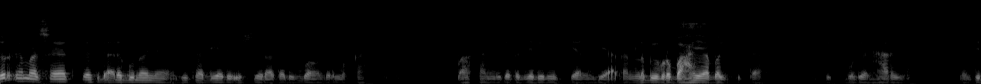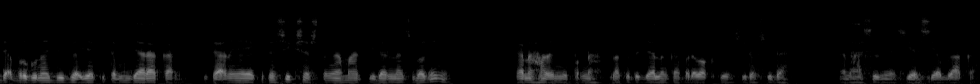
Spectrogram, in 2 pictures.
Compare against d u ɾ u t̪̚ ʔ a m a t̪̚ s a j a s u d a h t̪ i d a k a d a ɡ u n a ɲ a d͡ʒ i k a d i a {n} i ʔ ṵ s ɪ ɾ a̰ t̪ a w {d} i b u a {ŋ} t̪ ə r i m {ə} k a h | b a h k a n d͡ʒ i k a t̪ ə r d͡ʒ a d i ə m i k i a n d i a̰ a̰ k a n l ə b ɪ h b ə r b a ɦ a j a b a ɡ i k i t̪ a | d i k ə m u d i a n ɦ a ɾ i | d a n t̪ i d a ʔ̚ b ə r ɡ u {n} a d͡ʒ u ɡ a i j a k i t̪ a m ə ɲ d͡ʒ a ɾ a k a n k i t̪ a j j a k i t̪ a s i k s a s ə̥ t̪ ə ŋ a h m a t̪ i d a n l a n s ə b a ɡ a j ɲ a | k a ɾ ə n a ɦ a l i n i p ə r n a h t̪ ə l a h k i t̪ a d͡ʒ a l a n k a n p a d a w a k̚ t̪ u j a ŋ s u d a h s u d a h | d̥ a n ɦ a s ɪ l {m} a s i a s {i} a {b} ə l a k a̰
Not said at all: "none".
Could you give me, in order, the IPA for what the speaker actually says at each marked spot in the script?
d, d, ŋ, ə, n, ɲ, i, b

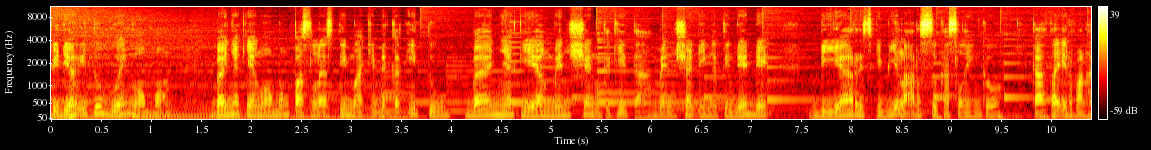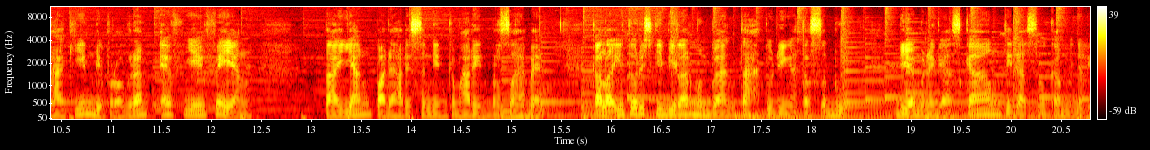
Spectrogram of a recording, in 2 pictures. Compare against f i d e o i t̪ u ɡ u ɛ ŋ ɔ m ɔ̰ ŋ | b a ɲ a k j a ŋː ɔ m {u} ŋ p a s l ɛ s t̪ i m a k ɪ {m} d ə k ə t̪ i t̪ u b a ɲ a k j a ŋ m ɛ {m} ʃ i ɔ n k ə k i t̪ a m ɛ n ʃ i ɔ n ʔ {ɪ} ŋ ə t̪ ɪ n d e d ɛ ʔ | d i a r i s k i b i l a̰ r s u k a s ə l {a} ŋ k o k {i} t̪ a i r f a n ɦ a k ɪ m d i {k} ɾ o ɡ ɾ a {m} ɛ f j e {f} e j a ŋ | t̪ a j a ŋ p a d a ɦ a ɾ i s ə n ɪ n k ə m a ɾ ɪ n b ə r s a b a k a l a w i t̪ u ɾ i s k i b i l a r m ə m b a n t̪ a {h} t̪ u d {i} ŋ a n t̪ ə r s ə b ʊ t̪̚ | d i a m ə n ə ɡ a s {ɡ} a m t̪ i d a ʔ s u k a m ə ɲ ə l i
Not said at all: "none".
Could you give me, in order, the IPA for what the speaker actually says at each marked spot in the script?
ɔ, n, n, i, i, a, p, m, f, h, i, k

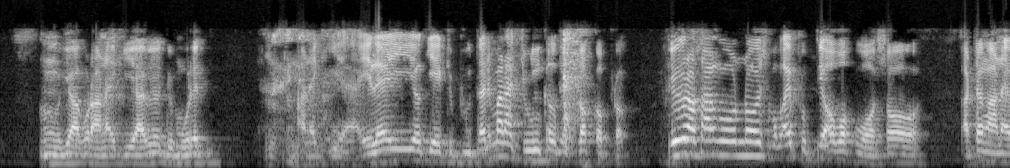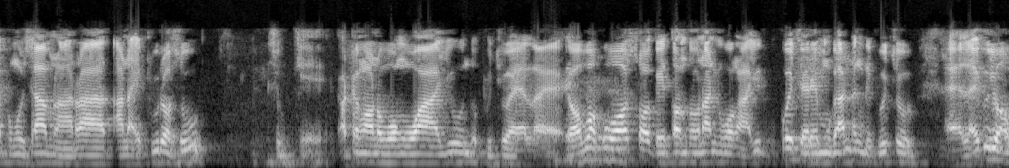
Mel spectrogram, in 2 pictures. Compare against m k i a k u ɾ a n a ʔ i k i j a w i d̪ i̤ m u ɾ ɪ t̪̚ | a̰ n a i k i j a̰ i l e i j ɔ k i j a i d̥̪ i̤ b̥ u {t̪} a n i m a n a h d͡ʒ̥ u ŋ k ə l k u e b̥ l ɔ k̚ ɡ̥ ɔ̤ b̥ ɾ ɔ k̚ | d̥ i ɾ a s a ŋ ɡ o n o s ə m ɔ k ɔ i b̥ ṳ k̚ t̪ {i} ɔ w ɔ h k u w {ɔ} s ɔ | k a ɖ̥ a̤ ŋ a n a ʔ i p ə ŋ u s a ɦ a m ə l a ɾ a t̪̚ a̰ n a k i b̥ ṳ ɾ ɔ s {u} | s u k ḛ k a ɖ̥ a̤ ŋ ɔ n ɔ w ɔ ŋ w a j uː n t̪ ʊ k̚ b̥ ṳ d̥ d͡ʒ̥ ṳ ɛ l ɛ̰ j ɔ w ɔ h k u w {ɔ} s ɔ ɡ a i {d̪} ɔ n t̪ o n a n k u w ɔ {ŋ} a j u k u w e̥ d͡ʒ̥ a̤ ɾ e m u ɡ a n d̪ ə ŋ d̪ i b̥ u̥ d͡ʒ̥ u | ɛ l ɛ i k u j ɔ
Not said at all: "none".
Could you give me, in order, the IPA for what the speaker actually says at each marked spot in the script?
t̪, i, ɔ, u, ɔ, t̪, ŋ

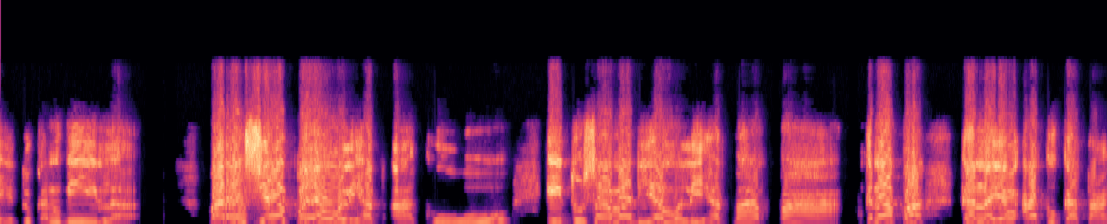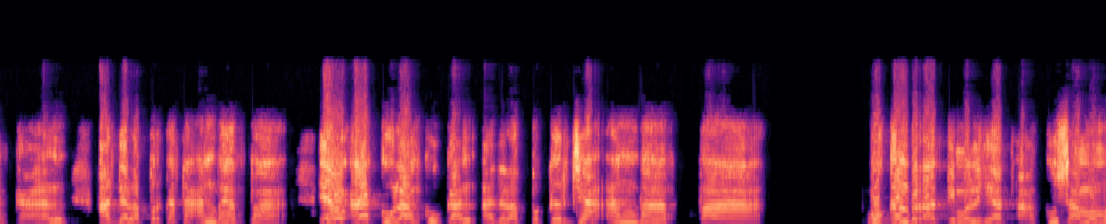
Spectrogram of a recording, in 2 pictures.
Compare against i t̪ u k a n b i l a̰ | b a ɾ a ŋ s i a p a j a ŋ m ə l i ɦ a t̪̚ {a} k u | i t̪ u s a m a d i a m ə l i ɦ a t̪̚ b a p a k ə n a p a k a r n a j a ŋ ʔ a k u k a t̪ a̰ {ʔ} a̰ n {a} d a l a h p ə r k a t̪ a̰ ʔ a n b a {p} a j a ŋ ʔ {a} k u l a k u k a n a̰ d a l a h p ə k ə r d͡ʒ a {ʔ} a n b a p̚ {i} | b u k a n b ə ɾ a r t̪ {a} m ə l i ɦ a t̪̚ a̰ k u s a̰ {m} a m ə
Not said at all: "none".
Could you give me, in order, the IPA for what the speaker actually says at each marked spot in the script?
a, k, a, p, a, ʔ, a, i, m

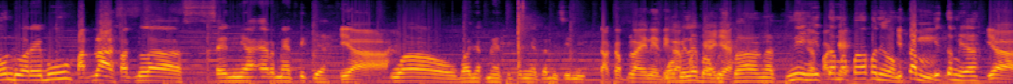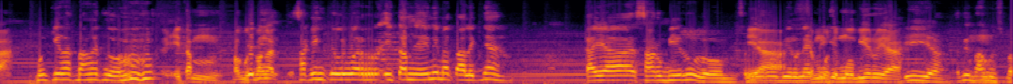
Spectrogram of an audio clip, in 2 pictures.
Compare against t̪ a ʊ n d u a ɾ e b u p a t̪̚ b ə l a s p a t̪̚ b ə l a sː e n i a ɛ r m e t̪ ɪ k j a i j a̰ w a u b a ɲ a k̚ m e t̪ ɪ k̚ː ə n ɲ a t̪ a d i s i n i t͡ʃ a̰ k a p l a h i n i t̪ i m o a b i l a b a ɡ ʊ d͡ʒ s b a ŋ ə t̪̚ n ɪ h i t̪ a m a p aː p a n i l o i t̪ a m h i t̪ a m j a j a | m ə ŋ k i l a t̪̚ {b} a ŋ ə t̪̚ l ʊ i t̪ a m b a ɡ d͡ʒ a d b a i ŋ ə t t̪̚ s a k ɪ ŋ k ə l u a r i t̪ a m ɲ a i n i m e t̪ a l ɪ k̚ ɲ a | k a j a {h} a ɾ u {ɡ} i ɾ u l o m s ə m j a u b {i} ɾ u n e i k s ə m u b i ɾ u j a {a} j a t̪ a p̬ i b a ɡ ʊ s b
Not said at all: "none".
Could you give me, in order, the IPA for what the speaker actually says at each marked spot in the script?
b, s, b, i, i

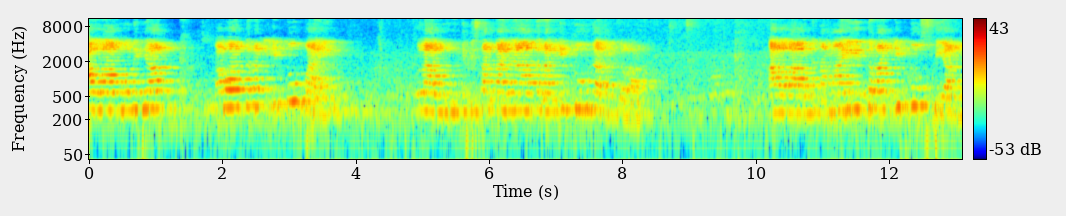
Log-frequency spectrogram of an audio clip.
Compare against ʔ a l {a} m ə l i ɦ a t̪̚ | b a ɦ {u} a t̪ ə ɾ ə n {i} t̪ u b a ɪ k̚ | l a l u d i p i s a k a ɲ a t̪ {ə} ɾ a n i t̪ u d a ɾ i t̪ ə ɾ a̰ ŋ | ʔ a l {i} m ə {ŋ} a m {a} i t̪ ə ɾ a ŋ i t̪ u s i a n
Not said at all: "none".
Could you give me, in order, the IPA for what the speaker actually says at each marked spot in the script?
a, w, i, ə, a, n, a

